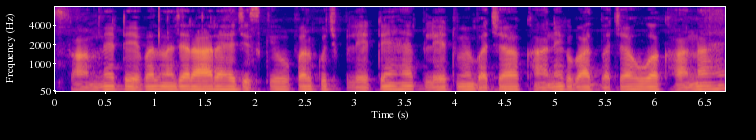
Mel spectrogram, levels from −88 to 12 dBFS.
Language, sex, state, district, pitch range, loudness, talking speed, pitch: Hindi, male, Chhattisgarh, Korba, 90-105 Hz, -22 LUFS, 190 wpm, 95 Hz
